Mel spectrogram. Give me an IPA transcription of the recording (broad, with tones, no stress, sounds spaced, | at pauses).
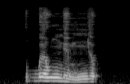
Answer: ɓ ə˧ w ŋ e˧˩ m ɲ ə˨˩ p̚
